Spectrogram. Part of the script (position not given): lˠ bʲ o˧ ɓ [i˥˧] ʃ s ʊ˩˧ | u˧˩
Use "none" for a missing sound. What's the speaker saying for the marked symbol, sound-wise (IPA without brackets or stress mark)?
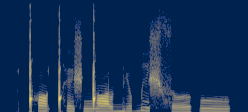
i˥˧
